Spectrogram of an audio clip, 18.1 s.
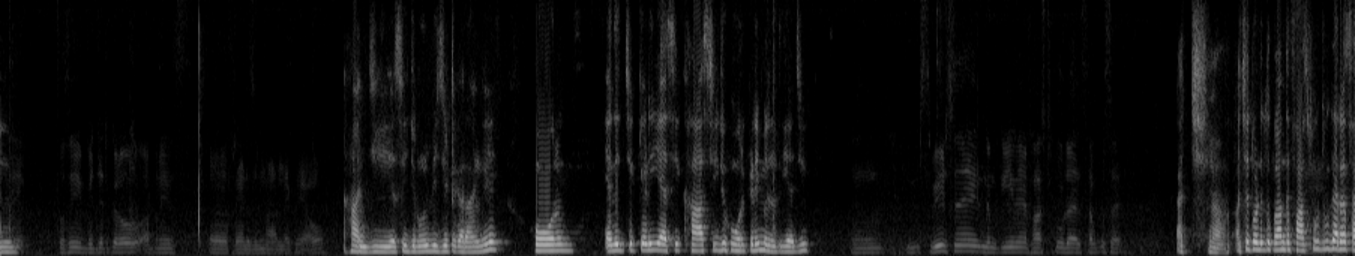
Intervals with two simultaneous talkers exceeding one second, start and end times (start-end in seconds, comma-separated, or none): none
